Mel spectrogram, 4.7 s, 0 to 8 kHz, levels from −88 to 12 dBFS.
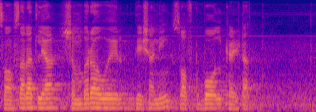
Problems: background sounds at intervals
